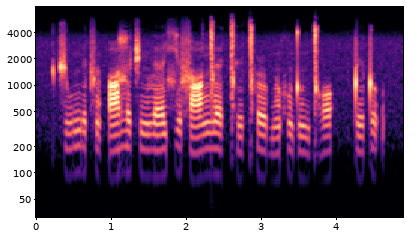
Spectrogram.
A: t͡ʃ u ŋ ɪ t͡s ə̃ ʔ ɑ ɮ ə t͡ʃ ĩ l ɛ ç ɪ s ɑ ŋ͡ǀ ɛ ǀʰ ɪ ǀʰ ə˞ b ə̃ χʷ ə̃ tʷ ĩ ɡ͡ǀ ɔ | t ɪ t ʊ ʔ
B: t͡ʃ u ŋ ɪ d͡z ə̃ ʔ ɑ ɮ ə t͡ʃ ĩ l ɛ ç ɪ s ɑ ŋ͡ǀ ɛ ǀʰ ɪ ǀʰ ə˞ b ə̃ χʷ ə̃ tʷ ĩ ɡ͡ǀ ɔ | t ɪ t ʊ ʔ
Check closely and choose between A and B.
A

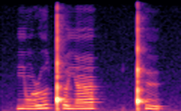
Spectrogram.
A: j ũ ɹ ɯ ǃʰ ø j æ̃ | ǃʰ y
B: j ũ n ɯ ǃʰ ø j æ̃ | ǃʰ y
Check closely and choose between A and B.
A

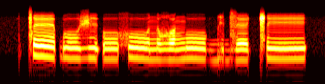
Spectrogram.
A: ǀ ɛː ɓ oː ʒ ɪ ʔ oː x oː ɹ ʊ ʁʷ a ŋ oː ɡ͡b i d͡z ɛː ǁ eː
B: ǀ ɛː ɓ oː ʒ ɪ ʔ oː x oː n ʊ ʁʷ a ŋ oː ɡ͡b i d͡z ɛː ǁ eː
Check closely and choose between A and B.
B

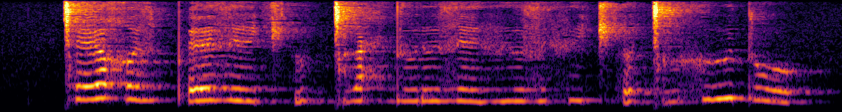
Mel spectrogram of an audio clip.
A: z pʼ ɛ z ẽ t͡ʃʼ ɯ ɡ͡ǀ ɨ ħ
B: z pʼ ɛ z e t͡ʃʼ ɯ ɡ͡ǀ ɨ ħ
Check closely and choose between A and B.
B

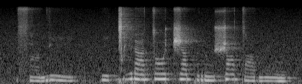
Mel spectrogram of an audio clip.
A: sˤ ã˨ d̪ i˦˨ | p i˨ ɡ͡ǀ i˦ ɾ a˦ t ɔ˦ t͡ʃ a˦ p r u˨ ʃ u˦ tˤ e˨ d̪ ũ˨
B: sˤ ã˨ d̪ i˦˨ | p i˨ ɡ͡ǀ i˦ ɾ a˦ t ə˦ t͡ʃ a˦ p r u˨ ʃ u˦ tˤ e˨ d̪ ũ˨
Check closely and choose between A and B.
A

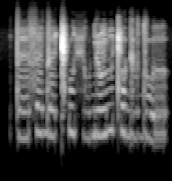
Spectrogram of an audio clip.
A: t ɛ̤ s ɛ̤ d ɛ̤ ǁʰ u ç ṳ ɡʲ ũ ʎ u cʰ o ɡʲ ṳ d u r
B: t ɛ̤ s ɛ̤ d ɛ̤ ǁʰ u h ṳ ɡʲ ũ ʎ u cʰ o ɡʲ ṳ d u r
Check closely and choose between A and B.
A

